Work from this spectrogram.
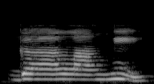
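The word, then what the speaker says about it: Galangae: dia dibaca sebagai contohnya Ini nama simplisia atau nama latin yaitu galamai itu ketika kita membacanya kita membacanya harus mengucapkan dengan kata galangi Galang Iya Nanda kemudian Cena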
